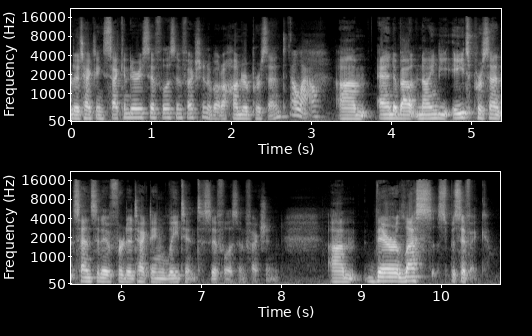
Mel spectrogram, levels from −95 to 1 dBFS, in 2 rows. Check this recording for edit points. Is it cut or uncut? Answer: uncut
